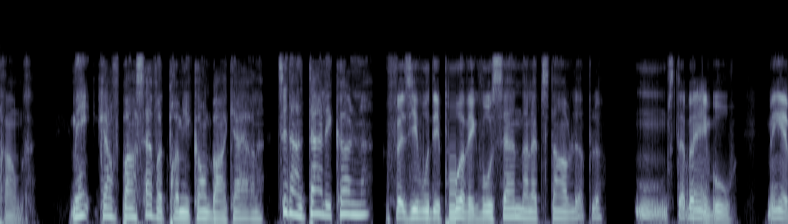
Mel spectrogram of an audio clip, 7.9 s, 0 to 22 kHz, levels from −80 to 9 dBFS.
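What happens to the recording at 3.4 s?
Nothing goes wrong at 3.4 s; the speech passes through that moment intact, carried by the Bluetooth mSBC headset link as usual.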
